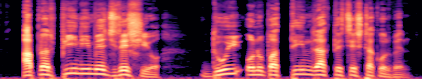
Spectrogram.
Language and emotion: Bengali, neutral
